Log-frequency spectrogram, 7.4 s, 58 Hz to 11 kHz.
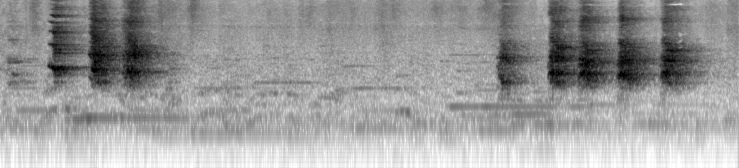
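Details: A female yellow Miniature Dachshund born in February 2017 barks in short, sharp bursts: three quick barks, a pause of several seconds, then five more barks in fast succession, with faint background tones between.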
